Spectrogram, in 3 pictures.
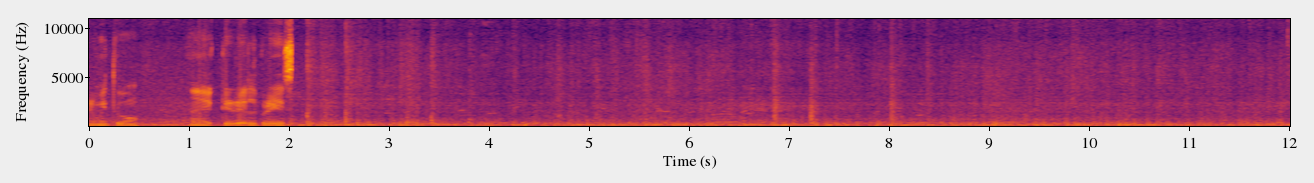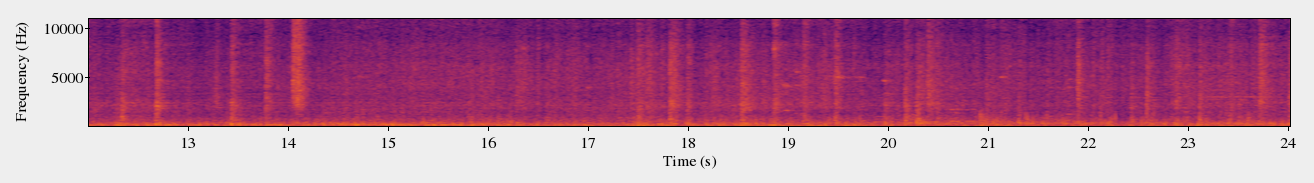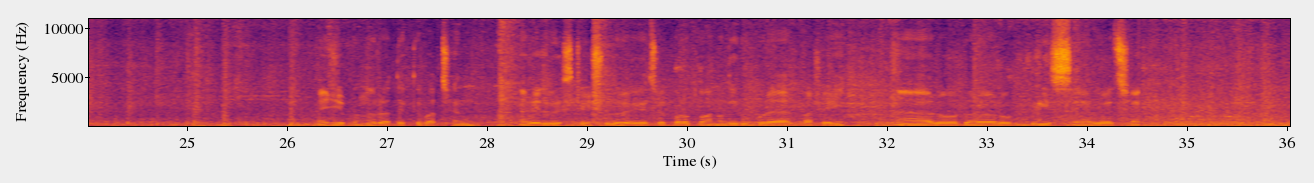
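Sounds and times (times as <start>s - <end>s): train rumble: 0.0s - 36.0s
wheels clicking over rail joints: 0.2s - 36.0s.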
